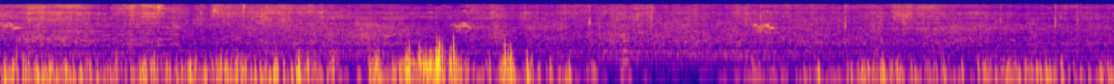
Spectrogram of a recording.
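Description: Honeybees buzzing close around an opened wild nest as honeycomb is pulled away by hand, over a low rumble that drops away briefly about five seconds in.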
